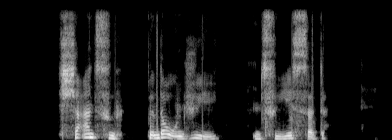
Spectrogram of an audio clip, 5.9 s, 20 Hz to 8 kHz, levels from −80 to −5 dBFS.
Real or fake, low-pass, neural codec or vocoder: fake; 7.2 kHz; vocoder, 22.05 kHz, 80 mel bands, WaveNeXt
